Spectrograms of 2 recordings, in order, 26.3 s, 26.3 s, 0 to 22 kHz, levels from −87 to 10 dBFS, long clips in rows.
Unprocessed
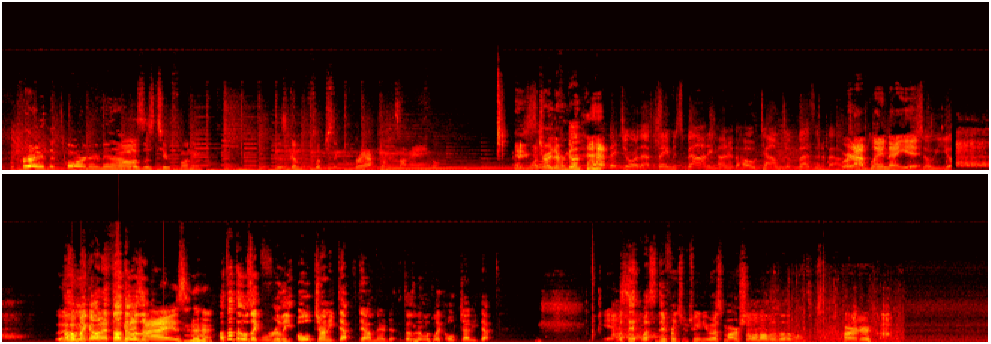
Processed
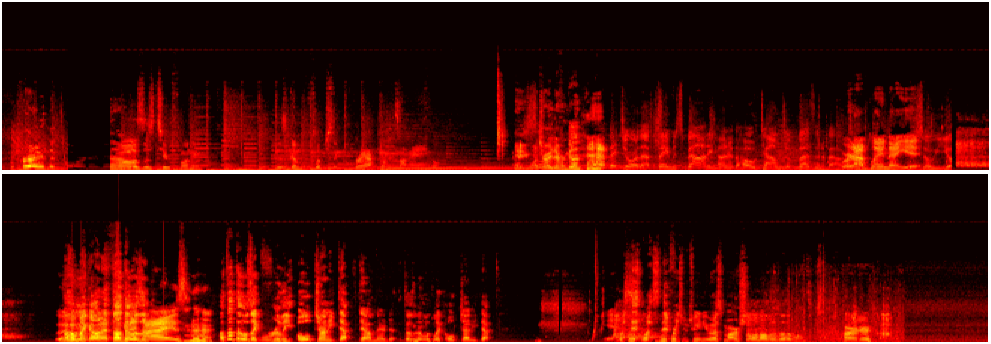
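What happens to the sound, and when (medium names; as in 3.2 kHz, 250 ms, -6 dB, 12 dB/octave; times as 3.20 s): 0.82–1.45 s: inverted gate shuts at -38 dBFS, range -33 dB
20.58–22.19 s: phase dispersion highs, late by 50 ms, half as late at 1.6 kHz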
